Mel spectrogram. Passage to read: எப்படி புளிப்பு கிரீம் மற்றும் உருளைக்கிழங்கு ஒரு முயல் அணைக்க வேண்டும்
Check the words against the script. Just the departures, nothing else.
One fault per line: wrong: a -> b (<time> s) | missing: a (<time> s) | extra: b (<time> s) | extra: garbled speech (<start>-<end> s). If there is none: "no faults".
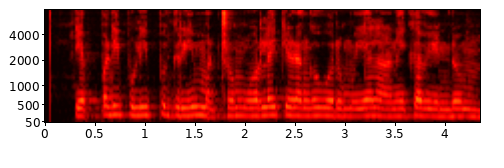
no faults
